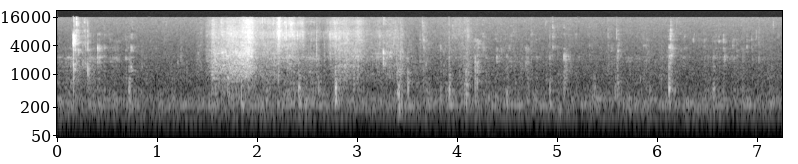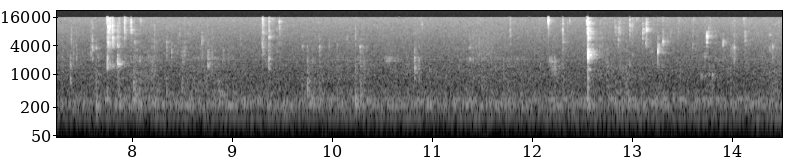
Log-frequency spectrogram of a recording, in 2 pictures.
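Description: Close-miked chewing and mouth sounds of a person eating seafood-boil food dipped in herb butter, with a louder noisy stretch about two seconds in and scattered small clicks, over a steady low room hum.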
